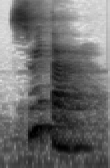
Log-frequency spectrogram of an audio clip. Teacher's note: This thing happens because Indonesian people usually read the EA sound in the middle of the words with E sound as in the words tea and sweet. That's why they don't pronounce it as sweater but sweeter.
